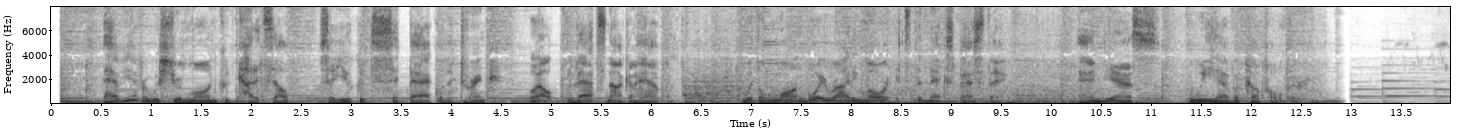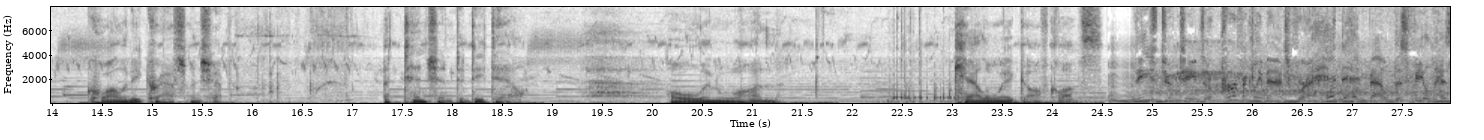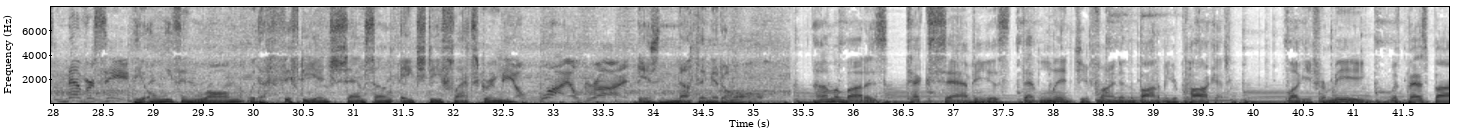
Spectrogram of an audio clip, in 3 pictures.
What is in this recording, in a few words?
Commercial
